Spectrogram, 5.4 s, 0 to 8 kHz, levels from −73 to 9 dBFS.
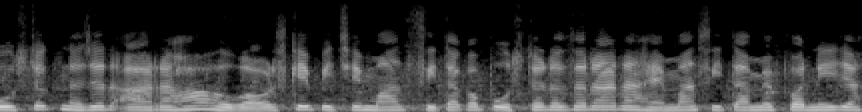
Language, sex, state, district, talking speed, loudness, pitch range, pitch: Hindi, female, Maharashtra, Aurangabad, 220 wpm, -15 LUFS, 195-210 Hz, 205 Hz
